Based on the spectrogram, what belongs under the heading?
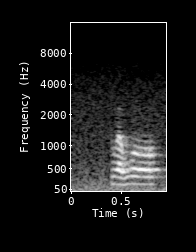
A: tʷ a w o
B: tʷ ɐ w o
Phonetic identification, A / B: B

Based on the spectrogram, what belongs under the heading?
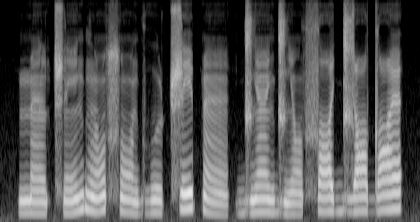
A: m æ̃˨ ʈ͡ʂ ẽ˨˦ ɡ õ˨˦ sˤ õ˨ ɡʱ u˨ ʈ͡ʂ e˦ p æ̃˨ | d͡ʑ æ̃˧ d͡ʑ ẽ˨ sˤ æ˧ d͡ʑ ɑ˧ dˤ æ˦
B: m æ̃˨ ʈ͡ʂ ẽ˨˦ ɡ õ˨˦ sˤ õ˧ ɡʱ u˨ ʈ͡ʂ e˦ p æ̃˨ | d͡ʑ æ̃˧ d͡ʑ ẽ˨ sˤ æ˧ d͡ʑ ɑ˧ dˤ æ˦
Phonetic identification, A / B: A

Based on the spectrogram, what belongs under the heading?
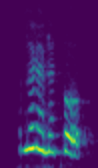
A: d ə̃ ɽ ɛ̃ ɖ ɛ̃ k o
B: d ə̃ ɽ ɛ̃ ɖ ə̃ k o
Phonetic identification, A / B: A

